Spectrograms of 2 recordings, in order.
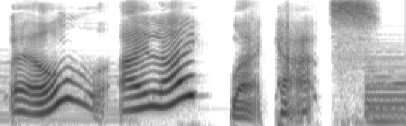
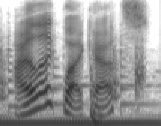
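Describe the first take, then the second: First: It is said as a soft old lady. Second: It is said in his natural voice.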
